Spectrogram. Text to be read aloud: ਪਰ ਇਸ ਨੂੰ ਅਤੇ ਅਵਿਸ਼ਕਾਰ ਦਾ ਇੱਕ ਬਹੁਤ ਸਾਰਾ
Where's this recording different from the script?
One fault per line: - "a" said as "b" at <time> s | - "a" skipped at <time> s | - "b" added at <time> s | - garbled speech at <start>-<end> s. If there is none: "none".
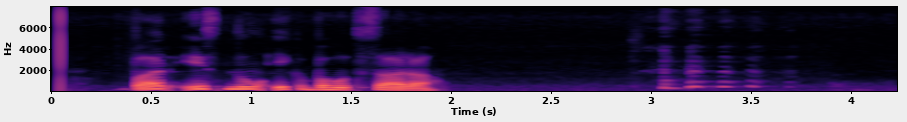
- "ਅਤੇ ਅਵਿਸ਼ਕਾਰ ਦਾ" skipped at 1.1 s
